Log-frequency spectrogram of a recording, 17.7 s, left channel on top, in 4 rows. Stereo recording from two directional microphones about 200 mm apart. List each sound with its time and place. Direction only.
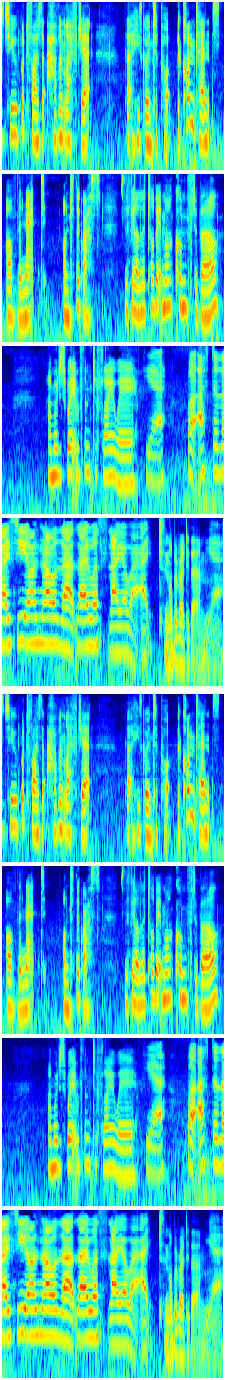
0.0 s speech: centre (ahead or behind)
9.8 s speech: centre (ahead or behind)
11.7 s a child's voice: 15° right (ahead or behind)
16.4 s speech: 5° right (ahead or behind)
17.4 s a child's voice: 15° right (ahead or behind)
